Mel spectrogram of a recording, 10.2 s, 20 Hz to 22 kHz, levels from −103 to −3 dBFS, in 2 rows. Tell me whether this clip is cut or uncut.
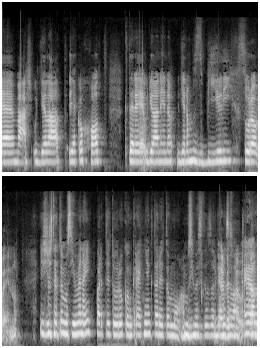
uncut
